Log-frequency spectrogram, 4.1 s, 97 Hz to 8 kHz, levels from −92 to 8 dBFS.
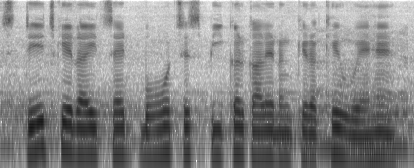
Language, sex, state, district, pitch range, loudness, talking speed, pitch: Hindi, male, Arunachal Pradesh, Lower Dibang Valley, 125-140 Hz, -15 LUFS, 190 wpm, 135 Hz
